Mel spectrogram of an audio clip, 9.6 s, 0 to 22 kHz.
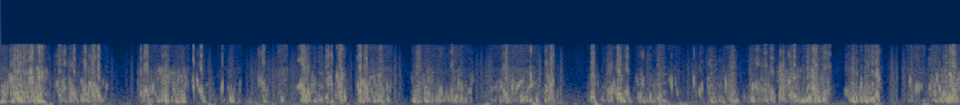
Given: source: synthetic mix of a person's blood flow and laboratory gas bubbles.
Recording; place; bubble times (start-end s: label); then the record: Doppler ultrasound of blood flow; subclavian vein
0.00-0.50 s: bubbles
0.54-1.10 s: bubbles
1.37-2.08 s: bubbles
2.17-2.42 s: bubbles
2.57-2.69 s: bubbles
2.77-2.88 s: bubbles
2.95-3.50 s: bubbles
3.58-3.93 s: bubbles
4.11-4.76 s: bubbles
4.89-5.58 s: bubbles
5.88-6.81 s: bubbles
6.91-8.32 s: bubbles
8.44-8.82 s: bubbles
9.06-9.61 s: bubbles
From the record:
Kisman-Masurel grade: 444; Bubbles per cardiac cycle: continuous sound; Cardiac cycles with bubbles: 100%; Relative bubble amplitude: maximal (0.775 to 0.999); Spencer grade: 4 (maximum detectable bubble signal sounding continuously throughout systole and diastole of every cardiac period, and overriding the amplitude of the normal cardiac signals); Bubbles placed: anywhere in the cardiac cycle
